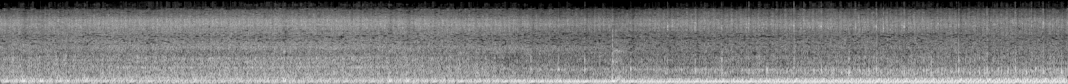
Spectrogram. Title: vw beetle engine misfires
